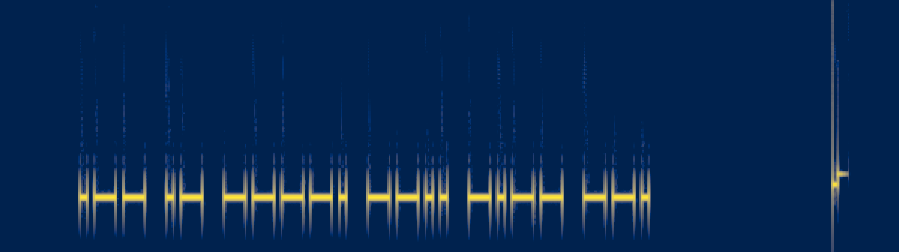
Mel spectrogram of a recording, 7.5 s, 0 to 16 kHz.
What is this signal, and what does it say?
Morse code, heard as a keyed tone, about 20 wpm, 700 Hz. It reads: WA9ZYG
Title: USA Call Signs - 6 Characters - 3x Character Spacing - 20wpm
